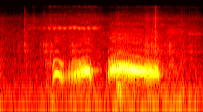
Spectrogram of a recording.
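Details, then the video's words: A single phrase of spotted dove song: a soft, quavering opening coo, a brief pause, then a drawn-out, full, even coo, with quiet background. "SUARA BURUNG TEKUKUR"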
